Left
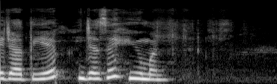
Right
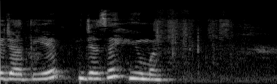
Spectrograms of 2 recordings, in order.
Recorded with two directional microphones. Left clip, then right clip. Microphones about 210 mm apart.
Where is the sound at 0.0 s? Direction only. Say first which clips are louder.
Left 10 dB; 40° left (ahead or behind).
